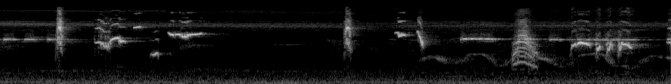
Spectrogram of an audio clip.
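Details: Oriental magpie-robin (kacer) lure song to make birds join in singing: varied whistles, twittering runs and rough swept notes in uneven bursts, a quiet pause near the middle, low hum underneath.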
